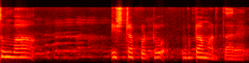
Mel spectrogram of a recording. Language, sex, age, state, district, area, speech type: Kannada, female, 45-60, Karnataka, Mandya, urban, spontaneous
